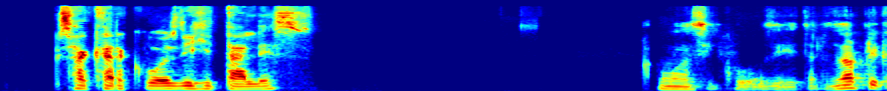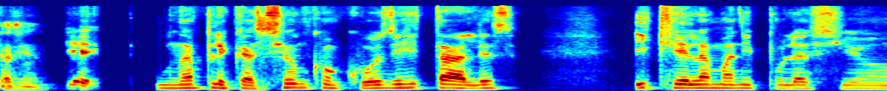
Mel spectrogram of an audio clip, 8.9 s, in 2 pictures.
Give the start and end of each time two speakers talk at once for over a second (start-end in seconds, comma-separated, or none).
none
